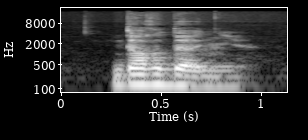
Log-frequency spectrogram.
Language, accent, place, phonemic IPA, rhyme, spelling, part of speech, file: French, France, Paris, /dɔʁ.dɔɲ/, -ɔɲ, Dordogne, proper noun, LL-Q150 (fra)-Dordogne.wav
- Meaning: Dordogne (a department in Nouvelle-Aquitaine, southwestern France)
